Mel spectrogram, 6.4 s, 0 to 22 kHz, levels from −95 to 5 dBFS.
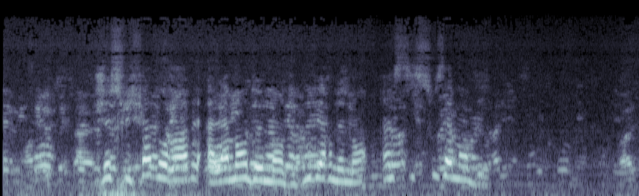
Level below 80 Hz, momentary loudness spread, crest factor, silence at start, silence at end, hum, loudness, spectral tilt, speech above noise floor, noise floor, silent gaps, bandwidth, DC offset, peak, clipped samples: -40 dBFS; 16 LU; 16 dB; 0.05 s; 0.05 s; none; -15 LUFS; -6.5 dB/octave; 32 dB; -47 dBFS; none; 13.5 kHz; under 0.1%; 0 dBFS; under 0.1%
